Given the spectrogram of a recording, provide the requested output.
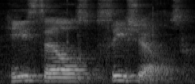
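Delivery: "He sells seashells" said slowly, each word spaced out; slow, deliberate first run at the tongue twister; careful tongue twister. Shown as a demonstration. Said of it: "you can say this real fast".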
